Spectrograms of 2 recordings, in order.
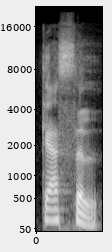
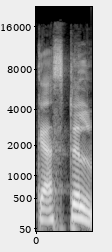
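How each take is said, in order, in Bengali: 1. t ধ্বনিটি নীরব। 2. t ধ্বনিটি উচ্চারিত হয়। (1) "এর উচ্চারণ হবে ক্যাসেল" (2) "এটা কিন্তু ক্যাস্টেল নয়"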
